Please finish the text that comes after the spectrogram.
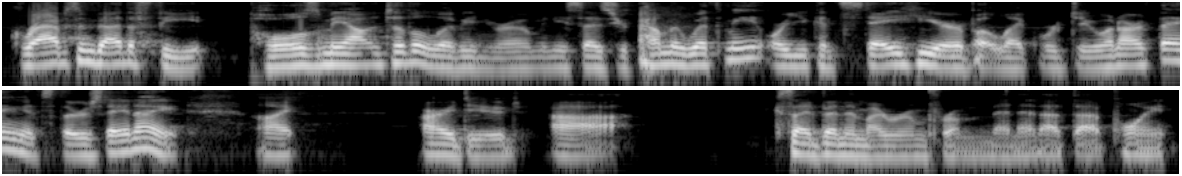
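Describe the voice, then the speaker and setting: A young man telling a candid personal story in casual talk, halting, with many fillers and restarts. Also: medium pitch, vocal fry, darkish tone. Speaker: guest.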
